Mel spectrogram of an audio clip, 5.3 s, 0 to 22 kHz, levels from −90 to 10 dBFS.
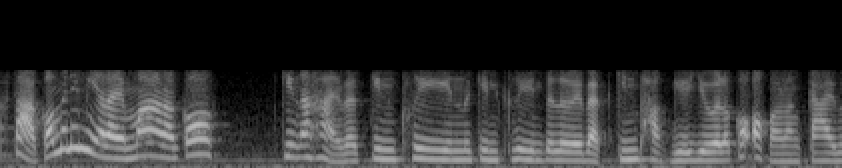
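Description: From start to finish the speech passes through a Bluetooth CVSD headset codec. The band stops near 3.8 kHz, and plainly audible codec damage sits on top: a granular hiss under the speech, s sounds turned scratchy, and loud, bright moments smeared where the one-bit up-down coding cannot climb fast enough, consistent with a 64 kbps link. A simple low-pass filter would dull the sound cleanly, without that grain or slope distortion.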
